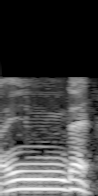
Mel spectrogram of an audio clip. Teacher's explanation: نون ساكنة مخفاة عند الدال المفتوحة بغنة حركتين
